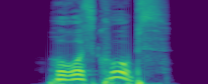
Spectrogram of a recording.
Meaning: genitive singular of Horoskop
- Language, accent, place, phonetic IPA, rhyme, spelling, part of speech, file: German, Germany, Berlin, [hoʁoˈskoːps], -oːps, Horoskops, noun, De-Horoskops.ogg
